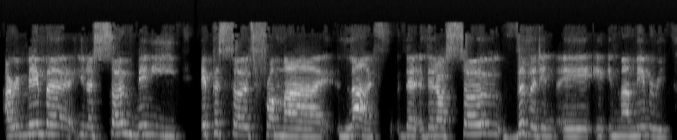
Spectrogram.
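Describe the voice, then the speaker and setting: A woman's voice: fairly high pitch, fairly even intonation, a bit bright, rough recording. South African woman recalling her youth. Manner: measured, reflective, with frequent restarts. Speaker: guest. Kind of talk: personal recollection in an interview.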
